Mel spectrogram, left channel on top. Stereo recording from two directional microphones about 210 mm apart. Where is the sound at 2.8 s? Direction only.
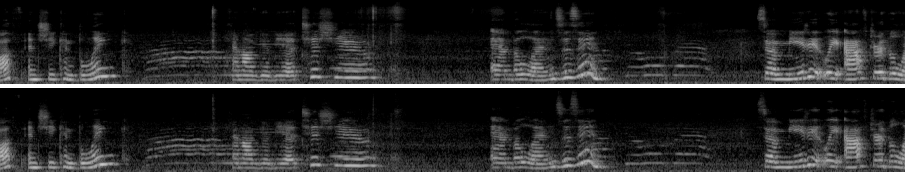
5° right (ahead or behind).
